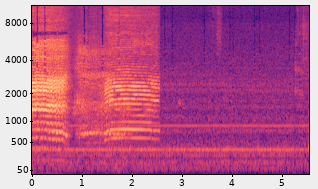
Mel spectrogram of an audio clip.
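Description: A toy goat gives two electronic bleats in quick succession, close and fairly loud, the second longer and higher, then a quiet steady hum is left.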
